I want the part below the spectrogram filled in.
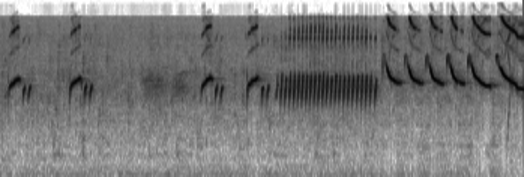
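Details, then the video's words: Belgian canary song, sung naturally: spaced high paired chirps, then a rapid rattling trill lasting under a second, followed by a quick run of downward-slurred whistles. "Canario Belga Cantando Naturalmente"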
